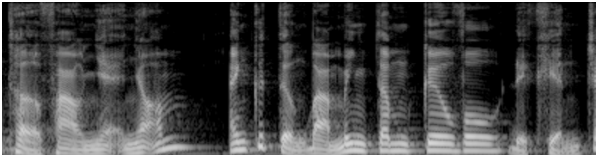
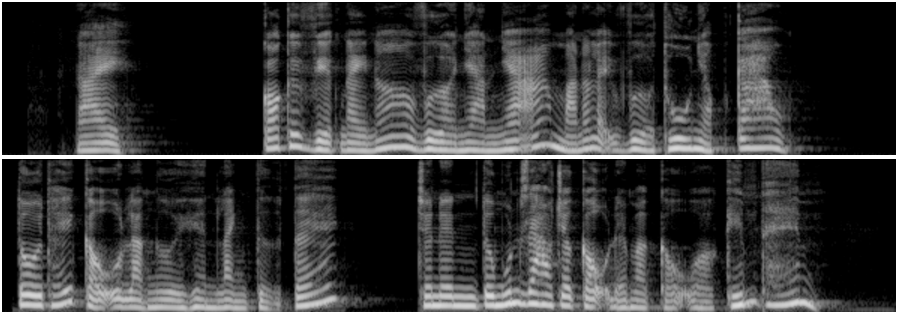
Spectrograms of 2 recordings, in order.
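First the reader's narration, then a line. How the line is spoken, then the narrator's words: Gentle woman's voice. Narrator (Vietnamese): Bà dịu dàng nói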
